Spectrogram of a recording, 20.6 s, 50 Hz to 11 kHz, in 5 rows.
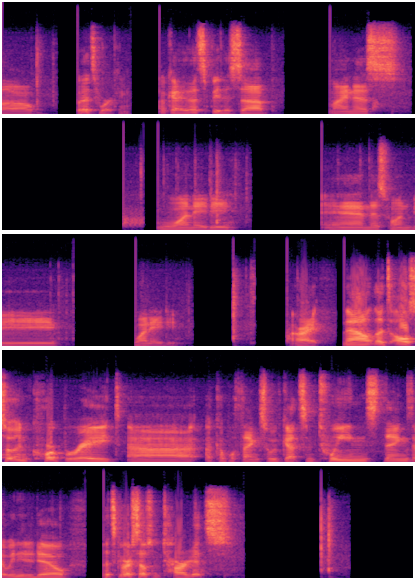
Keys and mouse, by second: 1.2-1.6 drag, 2.0 click, 4.5 BackSpace, 4.7 BackSpace, 4.7 \, 7.6 click, 7.9 click, 8.8 click, 11.2 click, 16.4 click, 17.1 click, 17.4 click, 17.6 click, 18.6-19.9 typing, 20.5-20.6 drag.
